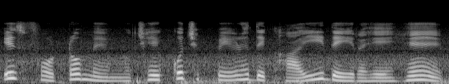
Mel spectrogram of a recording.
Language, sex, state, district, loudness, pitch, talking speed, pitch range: Hindi, female, Madhya Pradesh, Katni, -16 LUFS, 195 Hz, 135 wpm, 160-220 Hz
